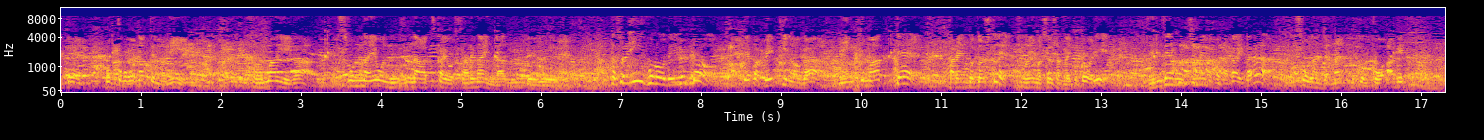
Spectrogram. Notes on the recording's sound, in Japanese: ふらっと居酒屋収録しましたが…雑音が…、大丈夫です、人間はすぐに適応できます。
